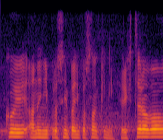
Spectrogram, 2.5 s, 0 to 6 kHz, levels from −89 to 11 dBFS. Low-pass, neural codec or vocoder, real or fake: 5.4 kHz; none; real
